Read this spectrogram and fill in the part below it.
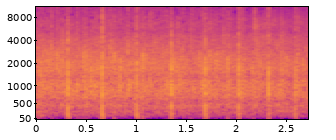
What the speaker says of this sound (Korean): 인사할 때 큰 박수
